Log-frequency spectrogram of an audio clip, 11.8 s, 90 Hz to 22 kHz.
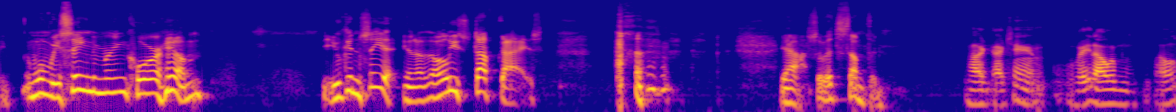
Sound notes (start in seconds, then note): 6.2 laughs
